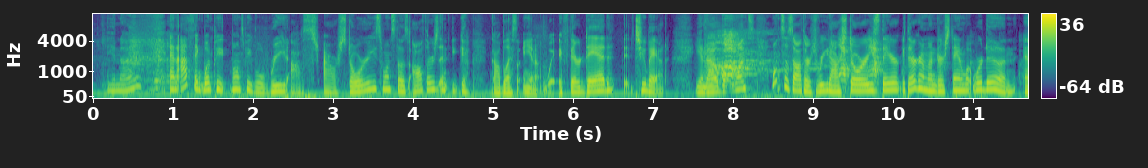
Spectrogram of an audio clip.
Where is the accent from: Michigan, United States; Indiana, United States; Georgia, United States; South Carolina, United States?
Georgia, United States; I'm from Georgia.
